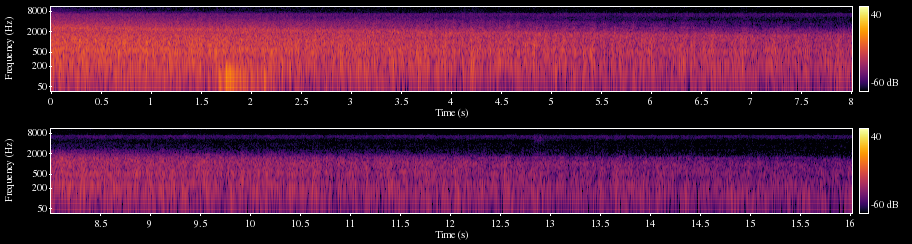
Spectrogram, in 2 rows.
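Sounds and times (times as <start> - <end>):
ceiling fan air rush: 0.0 - 7.0.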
